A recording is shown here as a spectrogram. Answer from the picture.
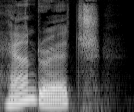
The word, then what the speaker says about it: Handrich: If we are already pals on Facebook, you can go to my personal page, Debbie Handrich, and that's just like it sounds, H-A-N-D-R-I-C-H.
